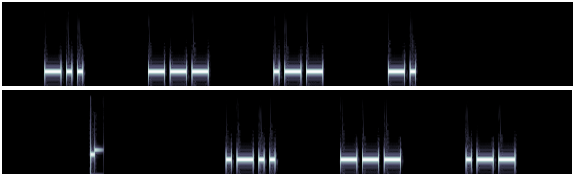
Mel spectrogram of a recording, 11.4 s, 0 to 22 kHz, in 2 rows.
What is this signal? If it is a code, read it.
Morse code, heard as a keyed tone, about 22 wpm, spaced as for 10 wpm, 700 Hz. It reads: DOWN LOW
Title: 4x Character Spacing - Top 200 Words - 22wpm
